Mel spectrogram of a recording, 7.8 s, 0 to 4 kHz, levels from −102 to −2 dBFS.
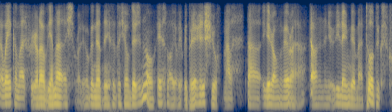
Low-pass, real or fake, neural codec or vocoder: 3.6 kHz; fake; codec, 16 kHz in and 24 kHz out, 0.4 kbps, LongCat-Audio-Codec, four codebook decoder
